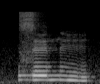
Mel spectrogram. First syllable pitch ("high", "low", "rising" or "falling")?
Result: low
